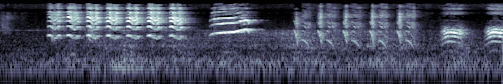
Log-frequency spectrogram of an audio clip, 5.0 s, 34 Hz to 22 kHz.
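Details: Black-throated laughingthrush song from 2017 with its tail spread: rapid buzzy trilled bursts, a rising whistled sweep, then quick falling notes, heard over a loud rumbling background noise.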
